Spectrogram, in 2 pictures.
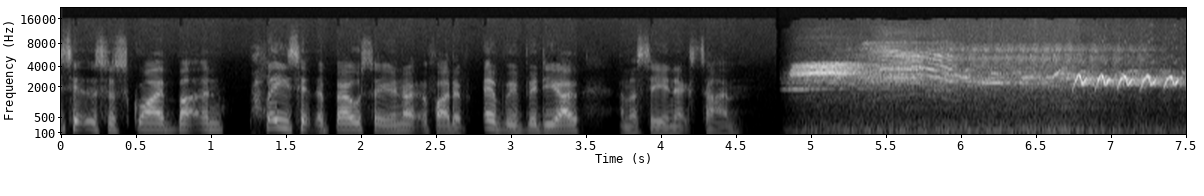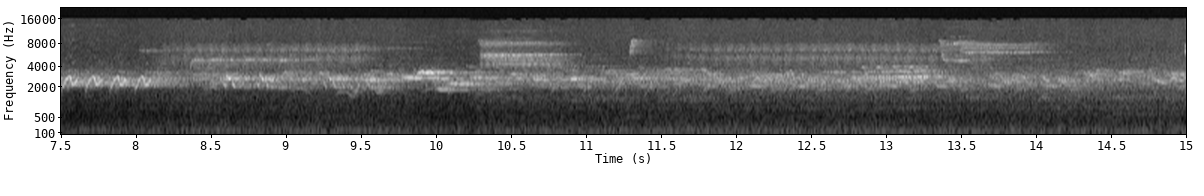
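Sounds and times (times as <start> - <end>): birds chirping and trilling: 4.8 - 15.0.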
